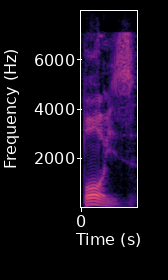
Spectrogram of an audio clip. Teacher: 두 번째 는 'boys' 인데 , 이것 은 유성음 이 됩니다 . 그래서 유성음 ' z' 발음 이 나옵니다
